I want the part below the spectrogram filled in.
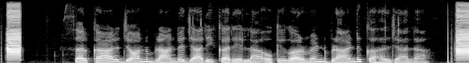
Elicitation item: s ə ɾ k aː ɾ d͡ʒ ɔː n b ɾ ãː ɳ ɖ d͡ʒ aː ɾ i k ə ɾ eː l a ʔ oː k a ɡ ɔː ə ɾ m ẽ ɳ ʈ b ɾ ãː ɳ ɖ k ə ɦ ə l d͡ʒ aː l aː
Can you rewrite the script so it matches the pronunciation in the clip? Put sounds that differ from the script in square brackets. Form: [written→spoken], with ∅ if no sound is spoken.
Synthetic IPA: s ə ɾ k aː ɾ d͡ʒ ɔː n b ɾ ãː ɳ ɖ d͡ʒ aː ɾ i k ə ɾ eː l a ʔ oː k [a→e] ɡ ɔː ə ɾ m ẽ ɳ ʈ b ɾ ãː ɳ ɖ k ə ɦ ə l d͡ʒ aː l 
